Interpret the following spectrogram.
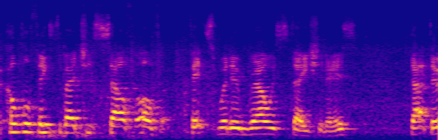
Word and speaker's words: Fitzwilliam: to Fitzwilliam so this is Fitzwilliam rally station yes I've said it right this time not Fritz William now in the previous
